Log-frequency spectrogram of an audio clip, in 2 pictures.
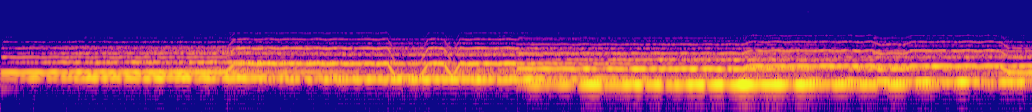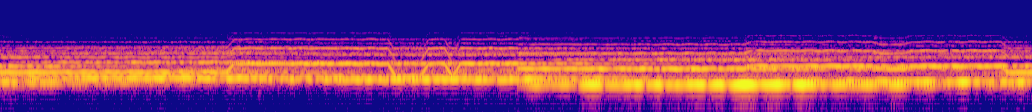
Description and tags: Had sadness
pad, trance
